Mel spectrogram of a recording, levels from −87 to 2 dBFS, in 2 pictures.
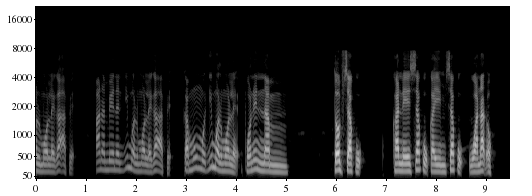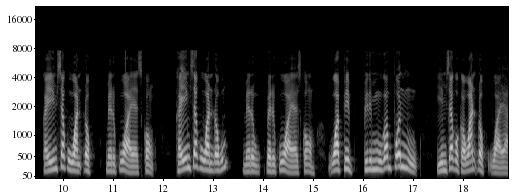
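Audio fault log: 1.19–5.15 s: automatic gain rising. The level climbs by about 16 dB over four seconds. Voice and background noise swell together. That shared, gradual rise comes from the gain control judging the input too quiet and slowly turning it up.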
